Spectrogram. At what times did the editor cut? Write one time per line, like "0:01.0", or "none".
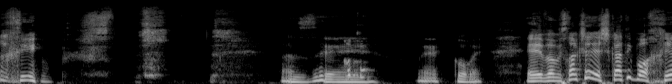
none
